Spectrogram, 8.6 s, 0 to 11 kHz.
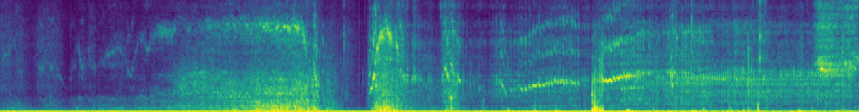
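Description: Redcat Everest 10 RC crawler truck running at full throttle on a trail, a steady electric motor whine with gear rattle and rising pitch sweeps, accompanied by a constant low hum.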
